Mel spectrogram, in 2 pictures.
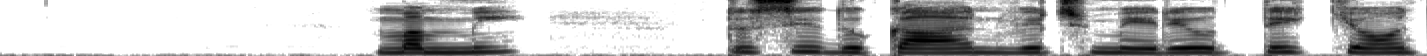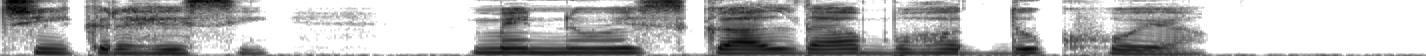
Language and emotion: Punjabi, sad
